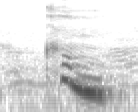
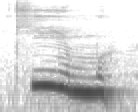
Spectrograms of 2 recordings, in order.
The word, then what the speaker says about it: кім: Кім, снова палочка с точкой. И вот если бы мы прочитали через «и», «ким», было бы совсем-совсем мягко.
